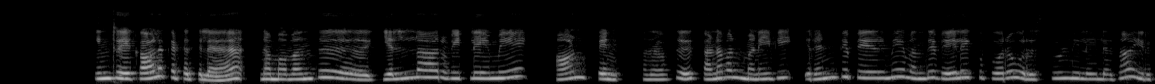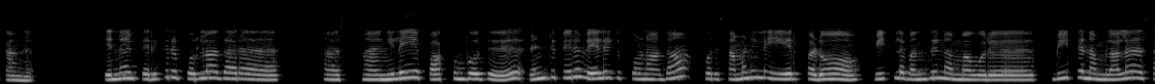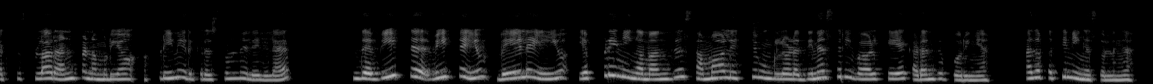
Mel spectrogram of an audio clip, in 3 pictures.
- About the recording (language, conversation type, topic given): Tamil, podcast, வேலைக்கும் வீட்டுக்கும் சமநிலையை நீங்கள் எப்படி சாதிக்கிறீர்கள்?
- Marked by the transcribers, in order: drawn out: "ஒரு"; in English: "சக்சஸ்ஃபுல்லா ரன்"; other background noise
